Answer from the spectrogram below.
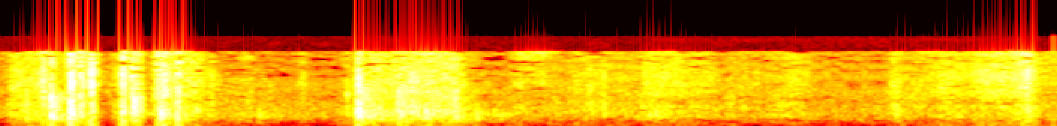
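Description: A sudden clatter of sharp knocks and rattles as something falls over, several quick impacts in the first second, another thud a moment later, then a faint tumbling rustle fading out.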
